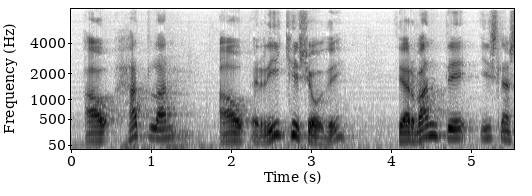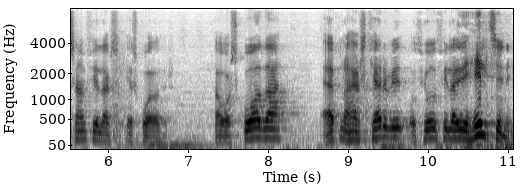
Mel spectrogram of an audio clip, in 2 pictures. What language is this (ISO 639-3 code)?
isl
